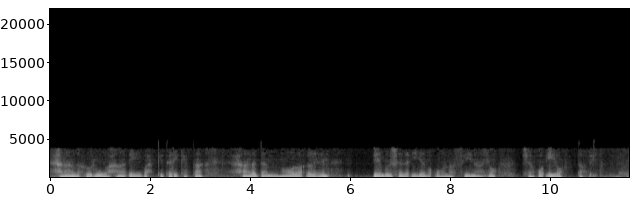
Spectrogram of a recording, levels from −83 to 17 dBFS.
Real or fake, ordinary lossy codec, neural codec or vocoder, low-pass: fake; AAC, 16 kbps; codec, 16 kHz, 0.7 kbps, FocalCodec; 7.2 kHz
